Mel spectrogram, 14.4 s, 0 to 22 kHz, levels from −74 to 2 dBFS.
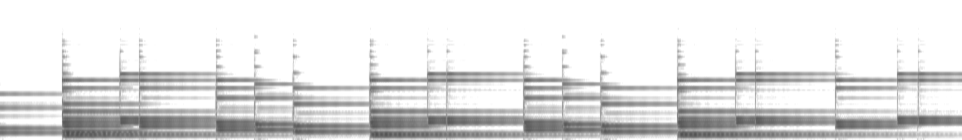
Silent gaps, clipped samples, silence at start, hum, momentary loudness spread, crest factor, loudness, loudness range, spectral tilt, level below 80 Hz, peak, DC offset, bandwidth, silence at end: none; under 0.1%; 0 s; none; 10 LU; 18 dB; -28 LUFS; 2 LU; -7 dB/octave; -70 dBFS; -10 dBFS; under 0.1%; 9.8 kHz; 0 s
